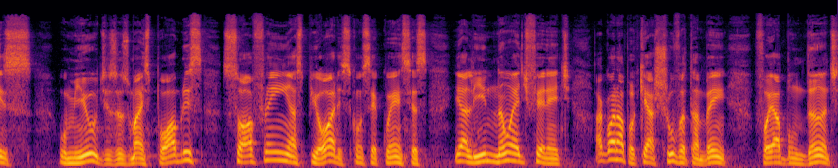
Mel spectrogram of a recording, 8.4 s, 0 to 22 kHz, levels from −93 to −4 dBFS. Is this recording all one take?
no; 1 cut; at 6.2 s

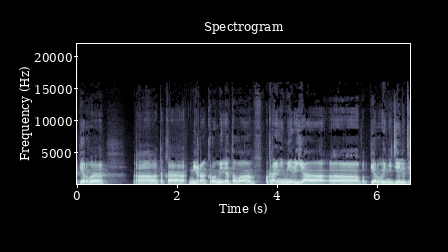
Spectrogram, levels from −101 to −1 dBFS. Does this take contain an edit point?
no; 0 cuts

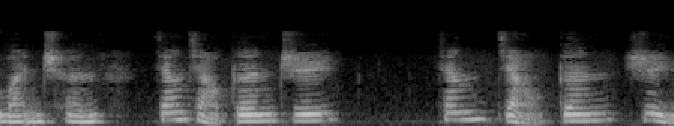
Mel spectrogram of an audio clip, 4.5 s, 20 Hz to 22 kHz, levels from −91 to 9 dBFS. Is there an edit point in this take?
yes; 1 cut; at 0.9 s

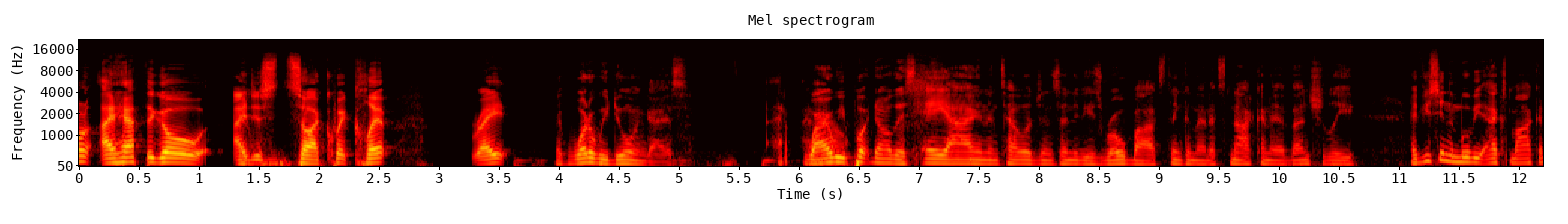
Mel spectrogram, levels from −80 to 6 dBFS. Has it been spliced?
yes; 1 cut; at 1.2 s

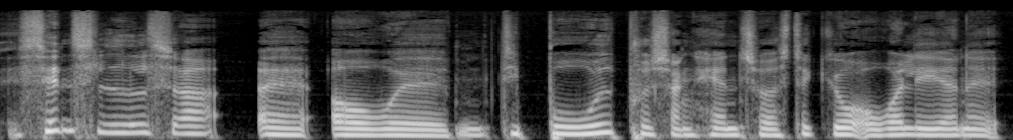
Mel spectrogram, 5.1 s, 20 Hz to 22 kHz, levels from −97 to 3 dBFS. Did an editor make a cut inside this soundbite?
no; 0 cuts

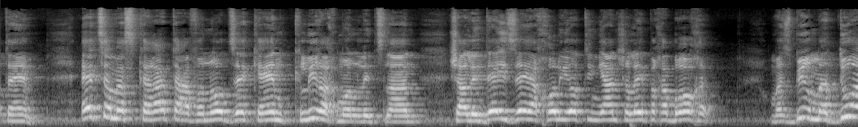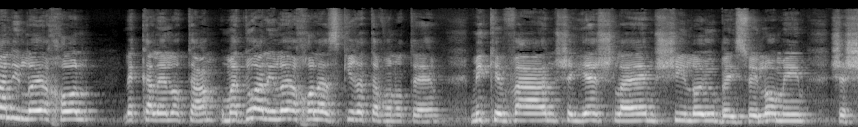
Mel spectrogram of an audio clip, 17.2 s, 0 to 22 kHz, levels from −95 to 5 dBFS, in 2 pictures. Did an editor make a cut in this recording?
no; 0 cuts

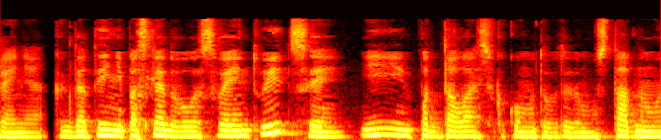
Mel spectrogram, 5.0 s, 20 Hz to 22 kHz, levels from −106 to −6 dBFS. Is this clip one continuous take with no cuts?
no; 1 cut; at 3.7 s

